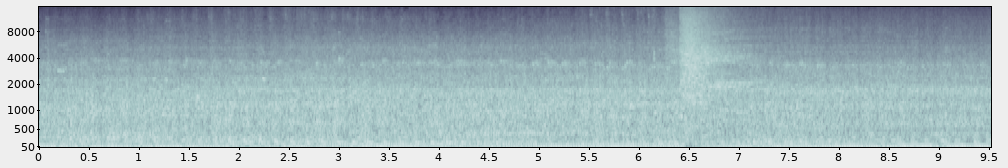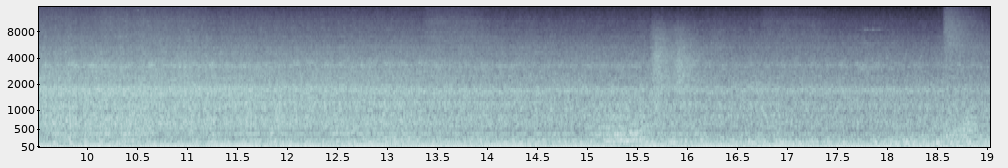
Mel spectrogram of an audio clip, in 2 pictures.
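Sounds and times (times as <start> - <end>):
diesel locomotive humming: 0.0 - 19.0
short hisses: 6.2 - 7.1.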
